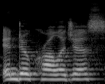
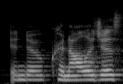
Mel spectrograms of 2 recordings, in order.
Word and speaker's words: endocrinologist: You have um hormone things going on, you go to the endocr endocrologist. Is that how you say it? Endocrinologist. That's it.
